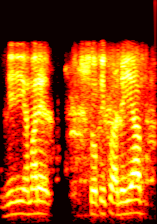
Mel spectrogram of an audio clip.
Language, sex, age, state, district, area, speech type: Urdu, male, 18-30, Uttar Pradesh, Saharanpur, urban, conversation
